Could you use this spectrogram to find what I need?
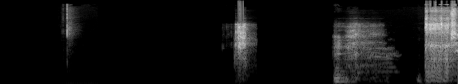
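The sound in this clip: A voice imitates someone breathing loudly into a microphone. Four breathy, noisy bursts are separated by silence, and they grow longer and louder, with the last two forming heavy, drawn-out exhalations.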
